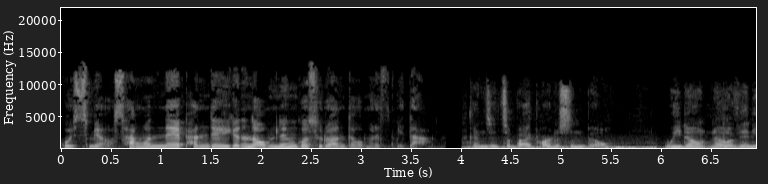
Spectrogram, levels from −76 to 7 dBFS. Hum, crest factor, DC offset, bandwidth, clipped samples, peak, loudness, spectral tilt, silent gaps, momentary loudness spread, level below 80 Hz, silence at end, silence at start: none; 18 dB; under 0.1%; 13 kHz; under 0.1%; -10 dBFS; -27 LUFS; -5.5 dB/octave; 3.86-4.01 s; 13 LU; -52 dBFS; 0 s; 0.05 s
